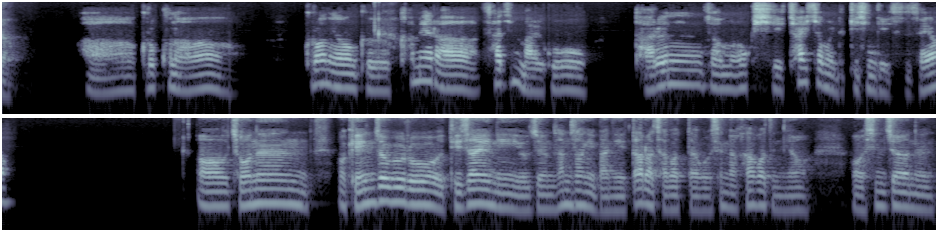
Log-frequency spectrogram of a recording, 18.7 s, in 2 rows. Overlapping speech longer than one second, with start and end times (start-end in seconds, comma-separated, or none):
none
